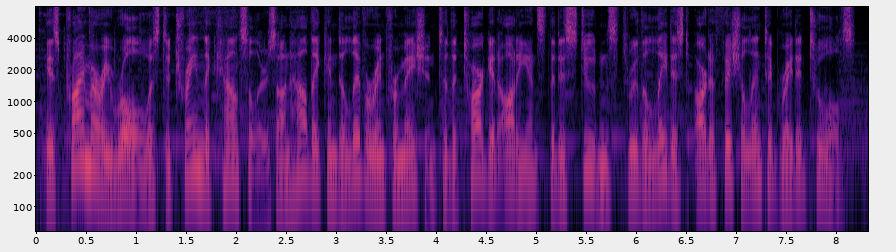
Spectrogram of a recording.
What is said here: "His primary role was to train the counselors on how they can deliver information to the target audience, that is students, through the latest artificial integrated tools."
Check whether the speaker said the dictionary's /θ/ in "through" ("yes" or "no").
yes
